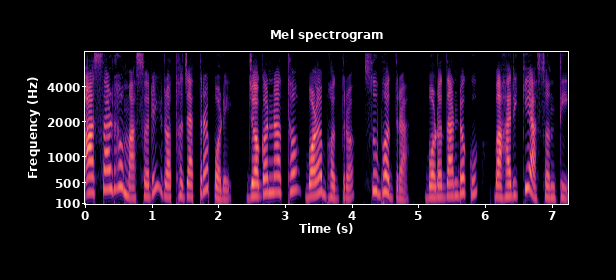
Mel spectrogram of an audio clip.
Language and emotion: Odia, neutral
